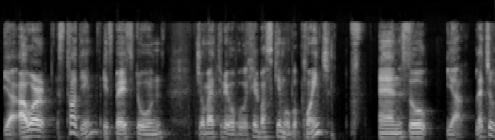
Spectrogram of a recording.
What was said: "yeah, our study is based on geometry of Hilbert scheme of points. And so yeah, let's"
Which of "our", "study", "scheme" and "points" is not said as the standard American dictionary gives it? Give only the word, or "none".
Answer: points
